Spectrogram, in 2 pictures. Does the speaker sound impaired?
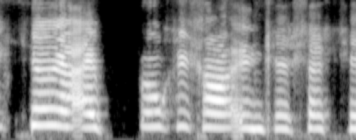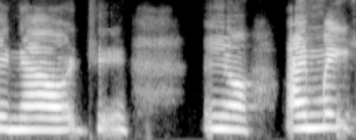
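Yes: cerebral palsy; cerebral palsy from lack of oxygen at birth, right-brain damage affecting left side of body; impaired speech.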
